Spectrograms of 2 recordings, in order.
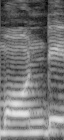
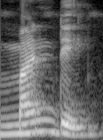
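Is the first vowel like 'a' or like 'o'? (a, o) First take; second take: o; a. First: The first vowel sounds like 'o'. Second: The first vowel sounds like 'a'. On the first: The speaker calls it wrong. "মন্ডে নয়" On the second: The speaker calls it right. "মন্ডে নয় মানডে"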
